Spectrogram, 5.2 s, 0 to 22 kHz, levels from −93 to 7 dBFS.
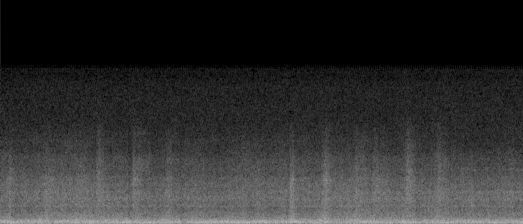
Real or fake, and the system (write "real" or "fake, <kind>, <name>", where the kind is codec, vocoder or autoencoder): real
